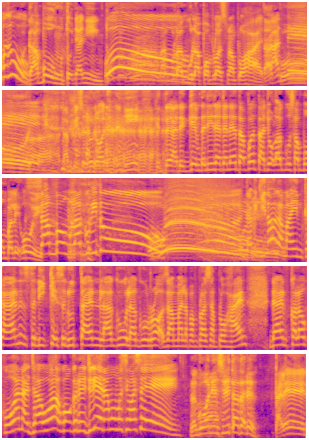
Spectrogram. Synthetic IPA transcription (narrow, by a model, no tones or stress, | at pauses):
pət̪uɡabʊŋunt̪ʊʔ̚ɲaniunoaɡulaulapanpuluhansbulanp̬luɦa̰nane | a̰pisəlodoaɲanikit̪əadəɡemt̪adinat͡ʃanat̪ap̬ət̪ad͡ʒɔʔlaɡusambʊŋbalɪʔojsambʊŋlaɡuit̪u | t̪apikit̪əakaʔmãɪnkansədikɪt̪̚sədut̪anlaɡulaɡuɾɔʔzamanlapanpluɦanslanpluɦandankalawkoɣanaʔd͡ʒawap̚koaŋk̬ənəd͡ʒəɣɪʔnaməmasɪmasɪŋŋlaɡuanjãŋt͡ʃəɾit̪at̪aʔdə | t̪aʔle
